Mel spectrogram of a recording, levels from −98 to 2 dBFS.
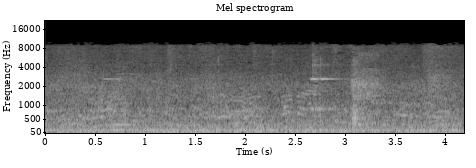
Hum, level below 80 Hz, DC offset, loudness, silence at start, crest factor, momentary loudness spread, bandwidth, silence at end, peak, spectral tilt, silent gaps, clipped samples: none; -38 dBFS; under 0.1%; -30 LUFS; 0 s; 16 dB; 4 LU; 10 kHz; 0 s; -14 dBFS; -5.5 dB/octave; none; under 0.1%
